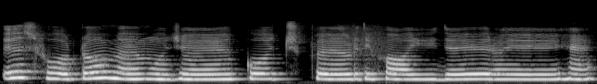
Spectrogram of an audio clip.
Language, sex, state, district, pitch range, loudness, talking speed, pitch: Hindi, female, Madhya Pradesh, Umaria, 235-250 Hz, -11 LUFS, 100 wpm, 245 Hz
